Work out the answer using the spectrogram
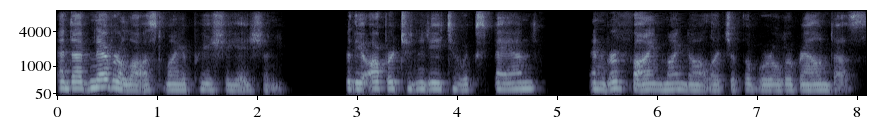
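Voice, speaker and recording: At a moderate pace, a woman speaks with fairly even intonation in a very deep, low pitch. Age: 70s. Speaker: graduating student. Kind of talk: commencement speech.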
